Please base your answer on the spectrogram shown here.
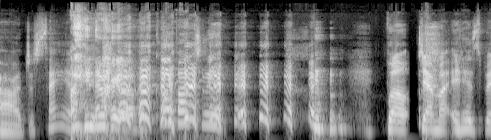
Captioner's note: both laughs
